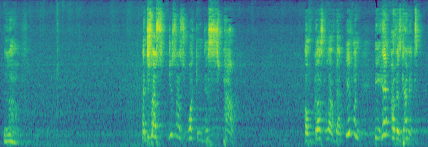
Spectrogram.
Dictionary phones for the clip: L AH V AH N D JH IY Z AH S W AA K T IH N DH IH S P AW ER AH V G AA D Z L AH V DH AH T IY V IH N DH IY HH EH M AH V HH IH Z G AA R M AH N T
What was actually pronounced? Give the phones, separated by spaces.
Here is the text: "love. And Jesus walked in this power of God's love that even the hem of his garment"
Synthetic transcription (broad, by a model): L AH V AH N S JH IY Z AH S W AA K IH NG DH IH S P AW ER AH V G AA D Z L AH V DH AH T IY V IH N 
